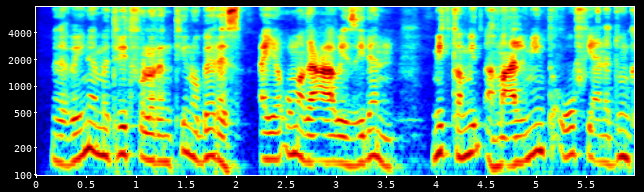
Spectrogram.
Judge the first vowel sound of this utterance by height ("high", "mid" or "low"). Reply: low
